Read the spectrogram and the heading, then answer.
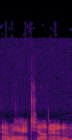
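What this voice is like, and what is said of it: Creepy character voice. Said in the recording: “you want me to do the voice? ... It's so creepy. ... It is so bad. I'm going to have to super creepy.”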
